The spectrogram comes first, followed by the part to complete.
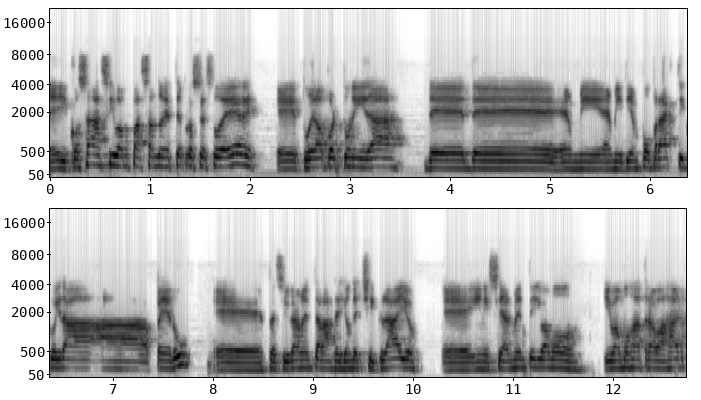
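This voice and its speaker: In a Puerto Rican accent, a man speaks at a moderate pace with a fairly high pitch and fairly even intonation. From Puerto Rico, Yauco (south). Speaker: full-time missionary. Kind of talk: testimony. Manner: halting.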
